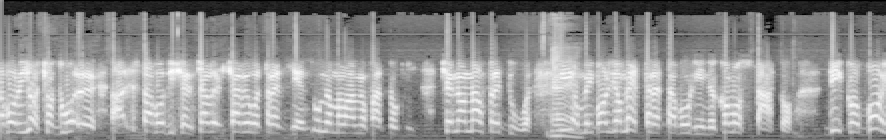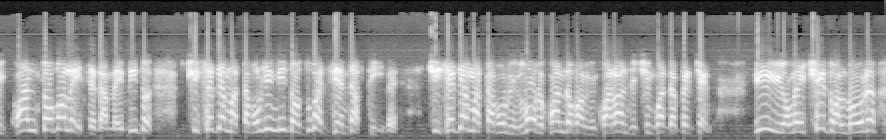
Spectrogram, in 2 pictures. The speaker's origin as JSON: {"language": "Italian", "town": "Andria", "region": "Apulia", "country": "Italy", "said": "io sono di Andria"}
